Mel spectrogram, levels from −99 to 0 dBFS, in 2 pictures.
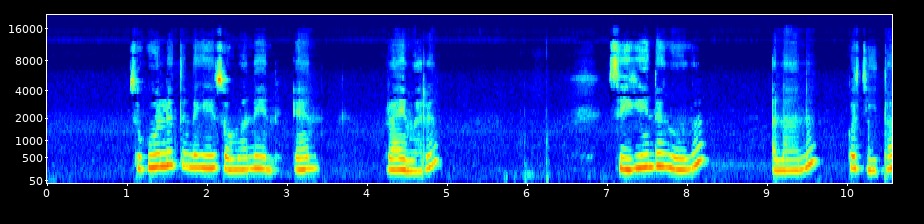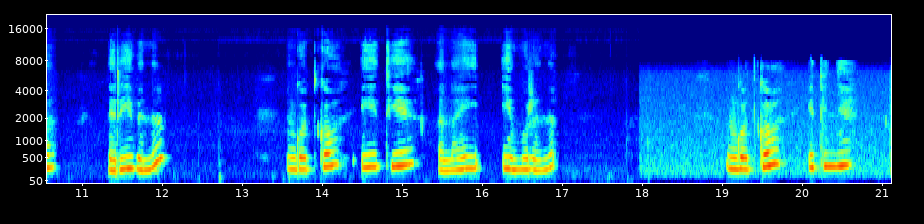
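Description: At 17.96 s the sound changes abruptly and stays changed until the end at 21.12 s. It narrows to nothing above 7.5 kHz, takes on a duller, boxier tone, shifts in level by about 5 dB, and carries a new noise floor roughly 30 dB below the speech. There is no silent gap at the transition. This is likely an input switched to a poorer device mid-recording, another microphone or a headset's call profile with its own bandwidth, gain and noise.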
